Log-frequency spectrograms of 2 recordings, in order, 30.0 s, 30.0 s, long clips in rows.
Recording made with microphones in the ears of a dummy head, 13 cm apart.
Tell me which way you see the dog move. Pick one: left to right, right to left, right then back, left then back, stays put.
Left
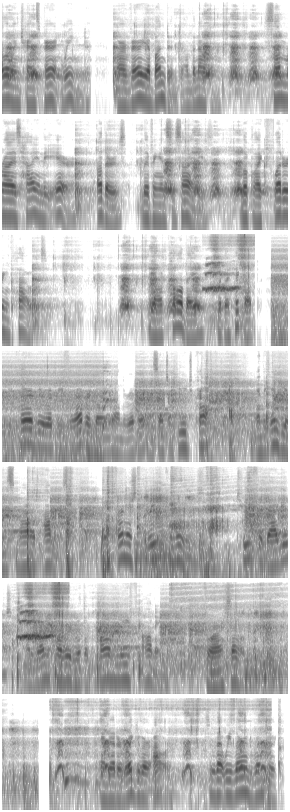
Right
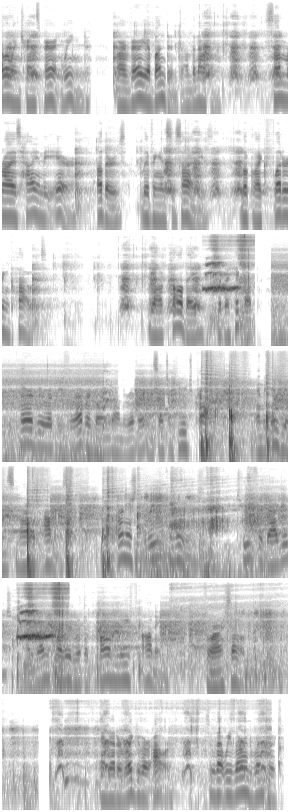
stays put.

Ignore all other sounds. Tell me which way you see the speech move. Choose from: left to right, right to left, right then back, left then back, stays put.
stays put.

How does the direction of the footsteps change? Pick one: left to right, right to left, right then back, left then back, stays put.
right to left.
